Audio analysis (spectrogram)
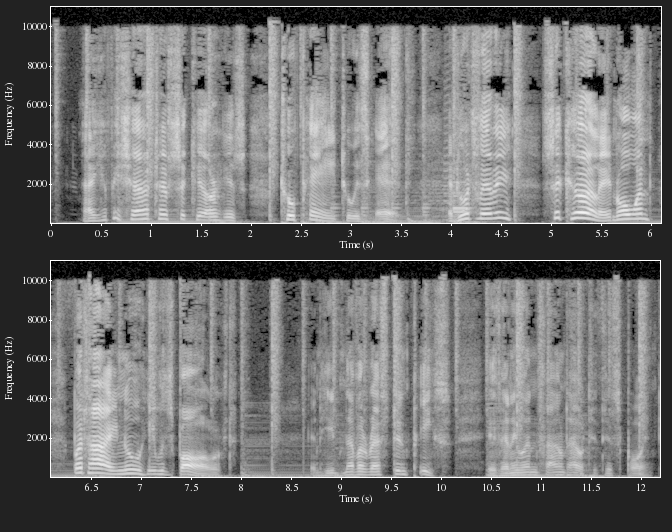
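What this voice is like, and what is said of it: Poor put-on Irish brogue. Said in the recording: “Is that supposed to be an Irish accent, ma'am? That's the poorest brogue I've ever heard.”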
